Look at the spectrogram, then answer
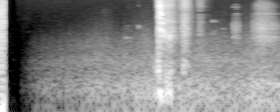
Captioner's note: pft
